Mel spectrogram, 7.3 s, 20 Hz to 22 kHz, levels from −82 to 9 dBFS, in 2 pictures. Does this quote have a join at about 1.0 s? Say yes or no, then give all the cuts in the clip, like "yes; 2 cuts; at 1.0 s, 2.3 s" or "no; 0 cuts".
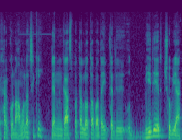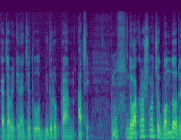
yes; 2 cuts; at 1.0 s, 5.9 s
